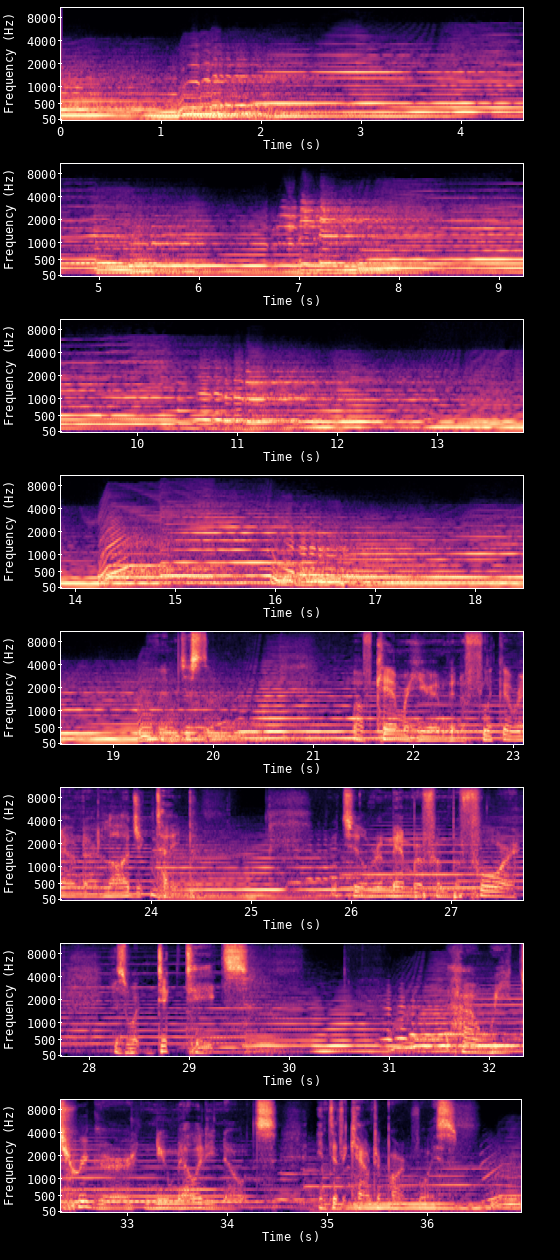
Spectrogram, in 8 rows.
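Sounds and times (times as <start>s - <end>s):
synthesizer melody with vibrato: 0.0s - 36.9s.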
